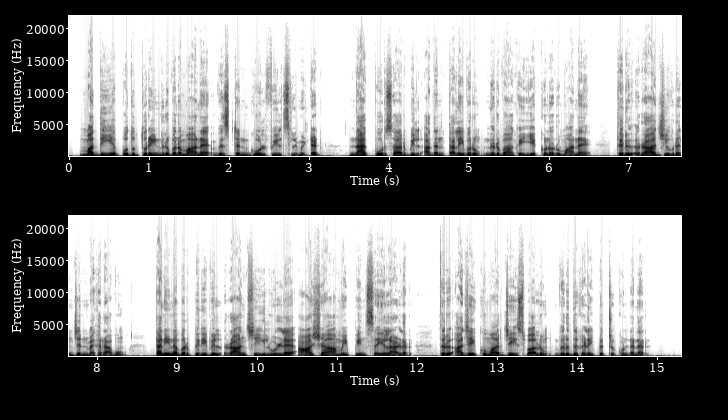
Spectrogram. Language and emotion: Tamil, neutral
